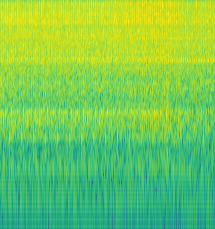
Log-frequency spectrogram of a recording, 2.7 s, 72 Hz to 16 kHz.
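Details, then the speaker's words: Mercedes 280 SE pulled from storage, missing and shaking, at idle: pulling plug leads one at a time, numbers four, five and six each drop RPM and shake while number two shows no change; idle sags, uneven and lumpy, engine already missing on one cylinder. "once again RPM drop we'll do number five here it drop plug it back in and number six okay that one dropped too look at it shake right there"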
